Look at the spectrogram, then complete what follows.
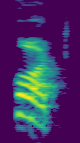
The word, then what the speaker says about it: caught: CAUGHT, और इसमें भी GH होगा साइलेंट, और आप इसे बुलाओगे कॉट।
